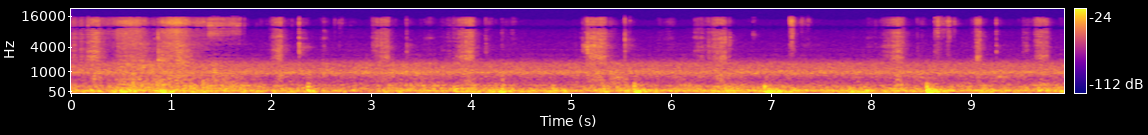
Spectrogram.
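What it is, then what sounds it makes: Kinetic sand block being carved. A metal craft knife carves and scrapes a solid yellow kinetic sand block. Quiet, steady grainy scraping and crumbling runs throughout, with brief brighter rasps as the blade cuts.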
